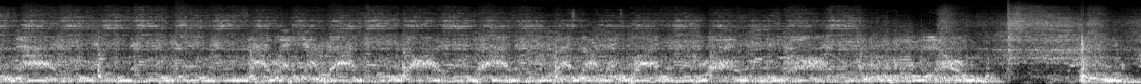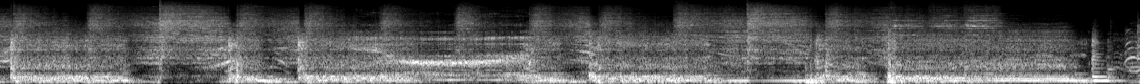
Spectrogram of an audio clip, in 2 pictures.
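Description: Live heavy rock band playing loud: distorted electric guitars, bass and a full drum kit. About halfway through the music breaks into short hard stops and a choppier stop-start section.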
